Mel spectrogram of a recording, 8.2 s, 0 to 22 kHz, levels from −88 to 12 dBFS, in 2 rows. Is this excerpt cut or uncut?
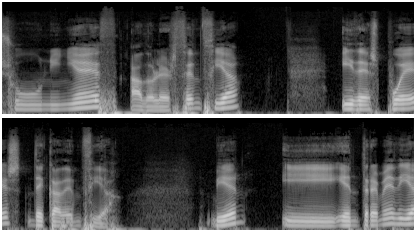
uncut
